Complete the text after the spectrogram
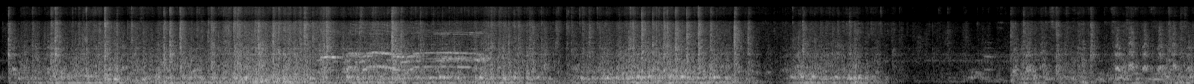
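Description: Pigeons flap their wings.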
